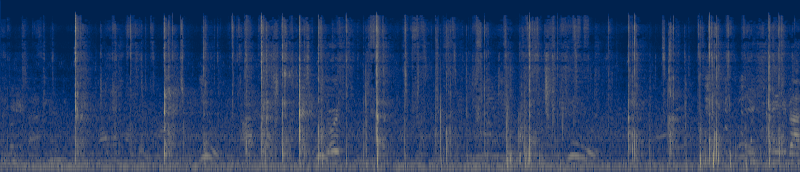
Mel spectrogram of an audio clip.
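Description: Pickleball rally: paddles striking a hard plastic pickleball, a quick run of sharp pops at irregular intervals, the loudest about five and a half seconds in. Short vocal exclamations come from the players between hits.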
